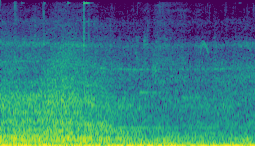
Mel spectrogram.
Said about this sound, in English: Hello, garbage truck. It's garbage day. Good luck on all your garbage retrieval.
